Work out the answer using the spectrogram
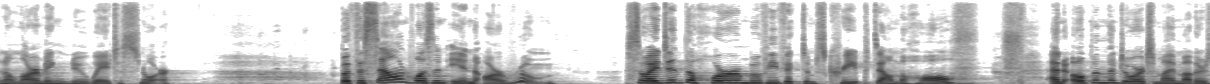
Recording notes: Recorded live on stage at the Florida Theater in downtown Jacksonville.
